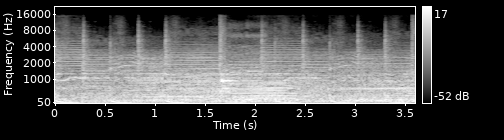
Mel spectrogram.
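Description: A BMW 5 Series long-wheelbase in boost mode under hard, full-pedal acceleration: a steady, loud engine drone with a rising tonal whine, and faint clicks or shift blips scattered through it.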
